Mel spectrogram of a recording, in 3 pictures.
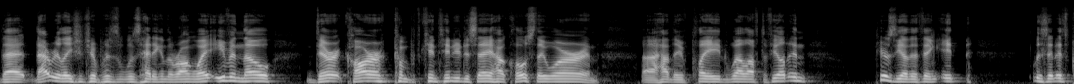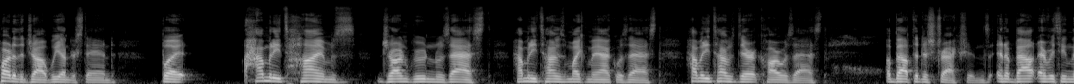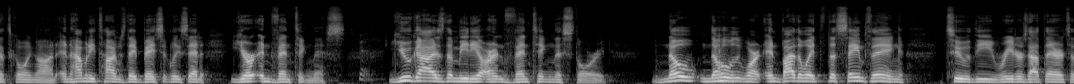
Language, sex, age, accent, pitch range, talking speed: English, male, 30-49, American, 115-140 Hz, 210 wpm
